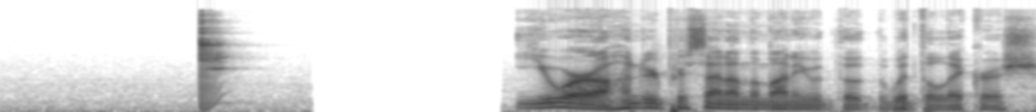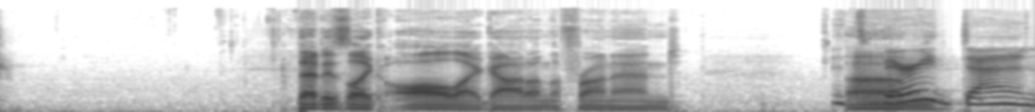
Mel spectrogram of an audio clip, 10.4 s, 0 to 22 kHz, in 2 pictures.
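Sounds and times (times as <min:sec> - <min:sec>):
two wine glasses clinking in a toast: 0:01.0 - 0:01.4
speech: 0:02.6 - 0:05.3, 0:06.6 - 0:08.6, 0:09.3 - 0:10.3.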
